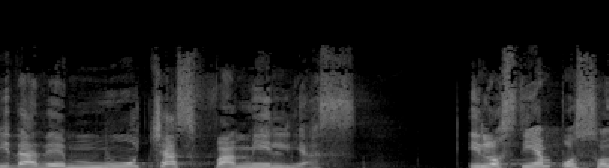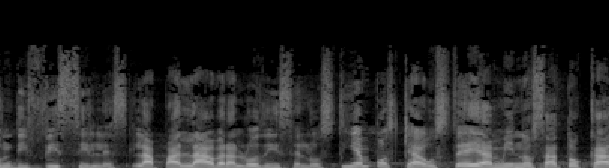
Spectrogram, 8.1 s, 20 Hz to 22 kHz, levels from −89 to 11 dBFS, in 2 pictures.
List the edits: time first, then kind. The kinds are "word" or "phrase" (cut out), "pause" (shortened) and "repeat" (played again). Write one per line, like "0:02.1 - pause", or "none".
none

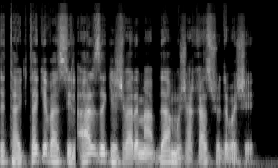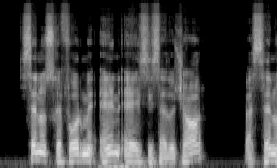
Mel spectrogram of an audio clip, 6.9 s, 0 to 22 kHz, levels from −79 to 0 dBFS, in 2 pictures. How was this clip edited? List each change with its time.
0:00.9 - phrase

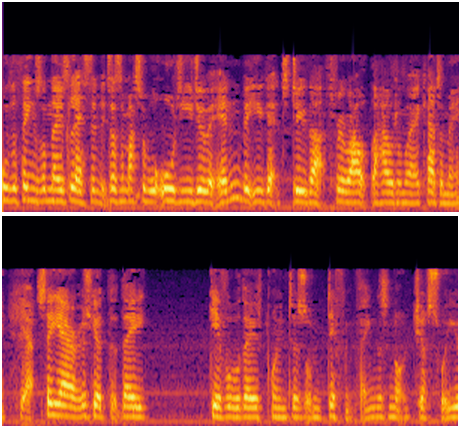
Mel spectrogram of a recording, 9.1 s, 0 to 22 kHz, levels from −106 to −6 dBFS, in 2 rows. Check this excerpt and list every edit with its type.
0:05.4 - word

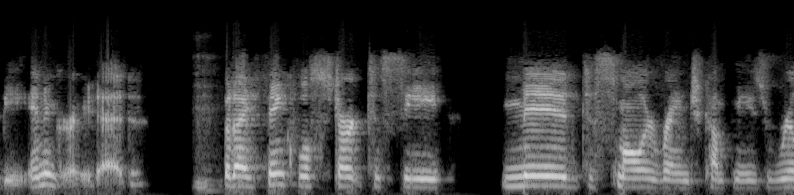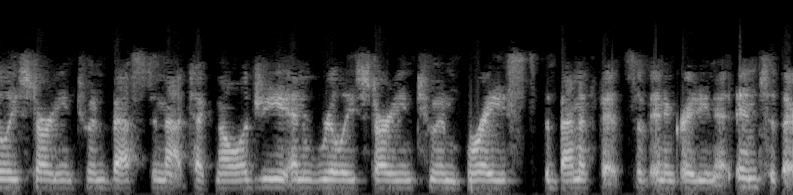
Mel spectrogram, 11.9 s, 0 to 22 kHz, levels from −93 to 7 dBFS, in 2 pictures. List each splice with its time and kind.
none

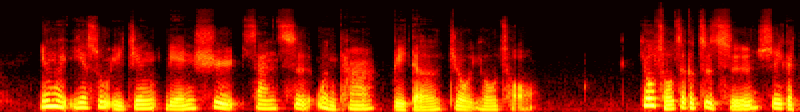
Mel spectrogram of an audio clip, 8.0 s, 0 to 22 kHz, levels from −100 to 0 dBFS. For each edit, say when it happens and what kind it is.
0:03.8 - pause

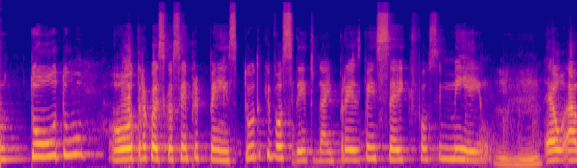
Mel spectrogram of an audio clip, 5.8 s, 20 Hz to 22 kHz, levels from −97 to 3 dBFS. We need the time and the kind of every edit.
0:01.0 - pause
0:02.3 - word
0:02.9 - word
0:03.6 - phrase

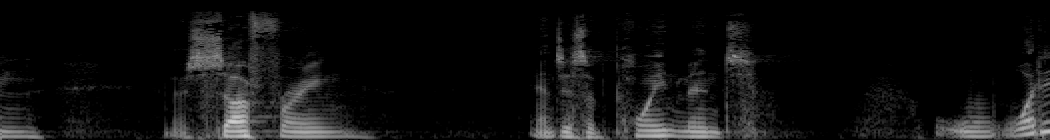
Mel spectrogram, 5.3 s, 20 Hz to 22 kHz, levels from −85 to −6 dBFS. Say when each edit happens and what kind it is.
0:02.8 - word

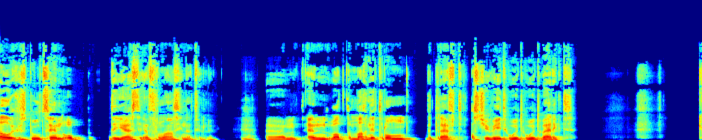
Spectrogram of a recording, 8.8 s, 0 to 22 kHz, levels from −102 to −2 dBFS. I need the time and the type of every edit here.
0:06.5 - repeat

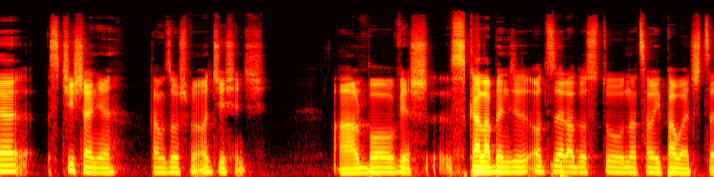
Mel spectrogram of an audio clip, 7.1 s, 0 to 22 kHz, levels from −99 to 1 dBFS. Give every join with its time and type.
none

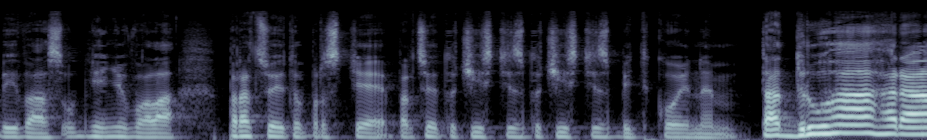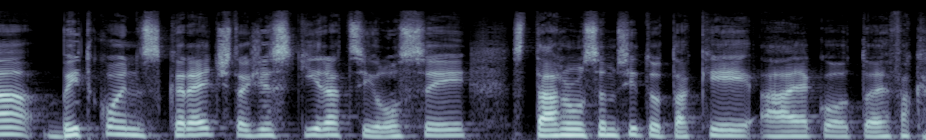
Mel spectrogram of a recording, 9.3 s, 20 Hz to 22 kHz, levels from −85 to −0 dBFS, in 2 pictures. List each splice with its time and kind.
0:02.6 - repeat

